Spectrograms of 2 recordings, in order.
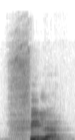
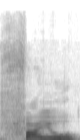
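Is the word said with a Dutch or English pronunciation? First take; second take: Dutch; English. First: It is said with a Dutch pronunciation. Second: It is said with an English pronunciation. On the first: The speaker calls it right. "No, file" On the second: The speaker calls it wrong. "which isn't file, such as the English one"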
